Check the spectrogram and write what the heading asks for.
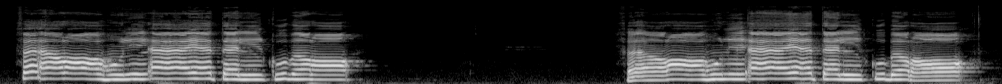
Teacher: ফাআরা মদ্দে তবাই এবং র পুর হবে ফাআরাহুল, আ মদ্দে তবাই একালিফ টান দিয়ে পড়তে হবে।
